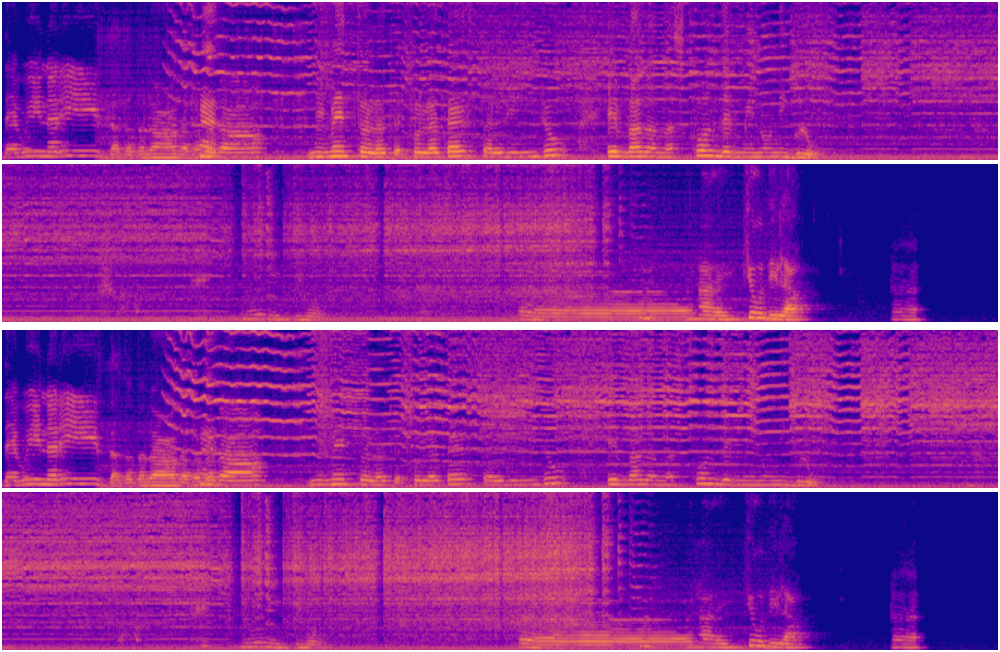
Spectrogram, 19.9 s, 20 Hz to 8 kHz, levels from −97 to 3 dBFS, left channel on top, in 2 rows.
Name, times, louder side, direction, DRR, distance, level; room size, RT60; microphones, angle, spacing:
voice 1, 0.0-2.7 9.6-10.1 11.1-11.4 11.8-12.0 12.3-13.3 14.5-14.8 15.1-16.9 18.9-19.1, right 3 dB, 15° right, 0.4 m, -35 dB
sound 1, 0.9-17.8, left 3 dB, 75° left, 0.8 m, -48 dB
sound 2, 1.6-16.4, right 7 dB, 75° right, 0.7 m, -39 dB
voice 2, 3.1-8.2 10.9-11.1 14.1-14.3 16.3-16.5 16.8-18.0, left 6 dB, 50° left, 0.4 m, -31 dB
2.7 x 2.2 x 2.7 m
head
